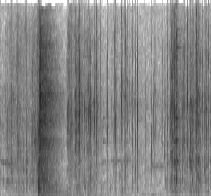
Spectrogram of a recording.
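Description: Plastic packaging crinkling as it is handled, with a sharp rustle about half a second in and smaller crackles after it.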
